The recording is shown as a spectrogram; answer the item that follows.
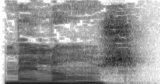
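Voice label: "melange", British English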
